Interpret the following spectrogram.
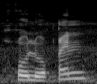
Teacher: نون کو چھپایا نہیں، یہاں پہ ہولڈ نہیں کیا، گنہ نہیں کیا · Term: اظہار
